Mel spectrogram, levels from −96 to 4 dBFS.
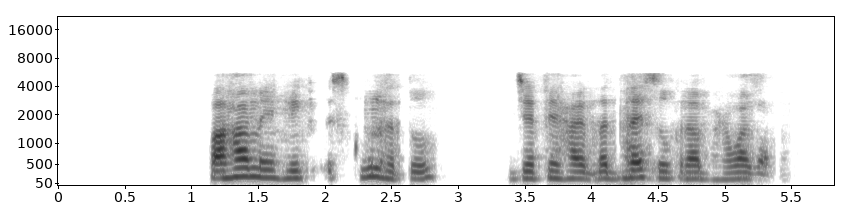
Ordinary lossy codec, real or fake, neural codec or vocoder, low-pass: AAC, 24 kbps; fake; codec, 44.1 kHz, 3.4 kbps, Pupu-Codec; 5.4 kHz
